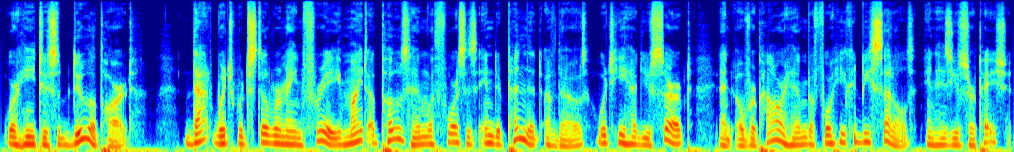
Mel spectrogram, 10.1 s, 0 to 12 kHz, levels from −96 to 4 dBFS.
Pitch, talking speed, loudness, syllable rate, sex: 125 Hz, 205 wpm, -18 LUFS, 6.0 syllables/s, male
